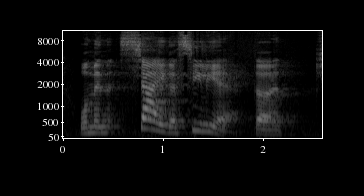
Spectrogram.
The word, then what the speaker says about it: 四: So when you say "four", make sure your tones are correct. "si4".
